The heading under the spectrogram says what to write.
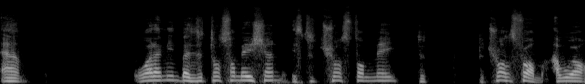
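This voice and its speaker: A man's very slow, somewhat breathy speech in a French accent, with a dry, close sound and no echo. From France. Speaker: transformation coach. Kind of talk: podcast interview.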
